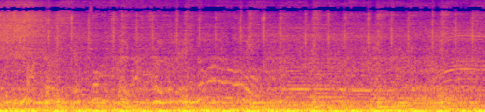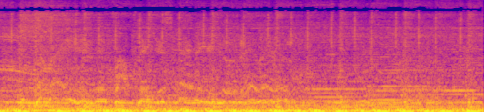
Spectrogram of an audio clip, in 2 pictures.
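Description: Heavy metal band playing live and loud, with distorted electric guitars, bass and drums and a male lead singer, heard from within the audience.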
